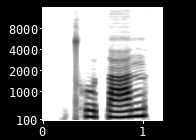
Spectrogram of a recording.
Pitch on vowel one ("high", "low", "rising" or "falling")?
low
